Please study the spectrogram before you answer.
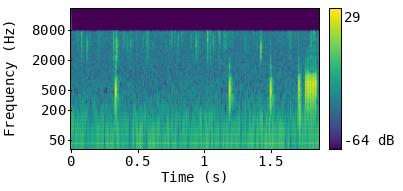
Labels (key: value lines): label: biophony, knock croak
recorder: SoundTrap 300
